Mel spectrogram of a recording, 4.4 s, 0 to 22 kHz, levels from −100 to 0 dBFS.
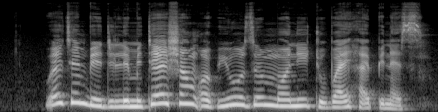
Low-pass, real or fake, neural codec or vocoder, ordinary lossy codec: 19.8 kHz; real; none; none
